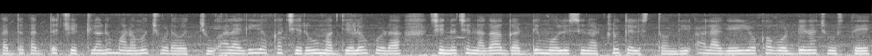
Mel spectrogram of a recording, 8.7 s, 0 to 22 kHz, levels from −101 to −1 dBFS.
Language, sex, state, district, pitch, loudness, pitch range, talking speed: Telugu, female, Andhra Pradesh, Krishna, 210 Hz, -14 LUFS, 200-220 Hz, 165 wpm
